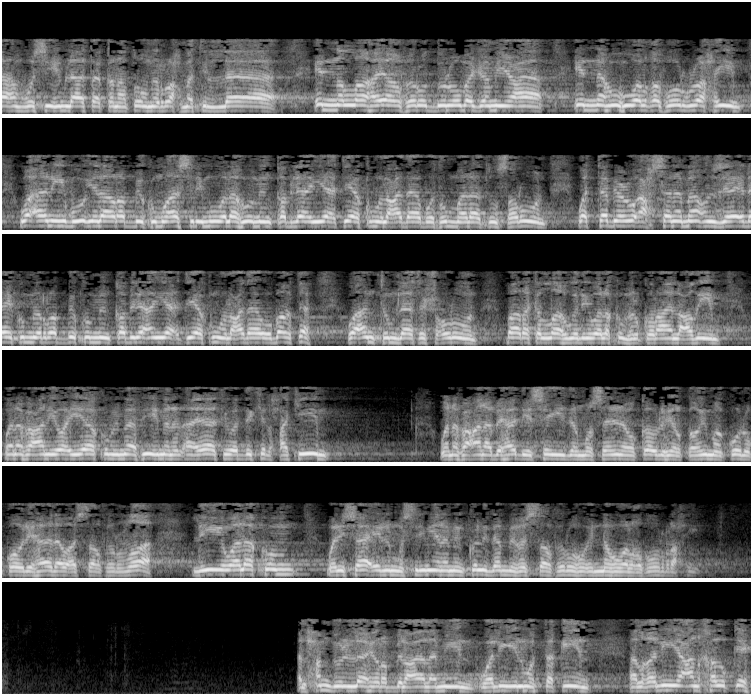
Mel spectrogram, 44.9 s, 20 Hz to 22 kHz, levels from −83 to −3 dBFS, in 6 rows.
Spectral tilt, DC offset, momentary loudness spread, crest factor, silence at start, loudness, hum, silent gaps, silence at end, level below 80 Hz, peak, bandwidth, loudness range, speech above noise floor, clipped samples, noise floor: -10 dB/octave; under 0.1%; 6 LU; 10 dB; 0 s; -16 LUFS; none; none; 0 s; -60 dBFS; -6 dBFS; 5.8 kHz; 4 LU; 47 dB; under 0.1%; -62 dBFS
